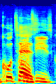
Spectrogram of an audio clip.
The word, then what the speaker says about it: Corteiz: It's a Corteiz.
